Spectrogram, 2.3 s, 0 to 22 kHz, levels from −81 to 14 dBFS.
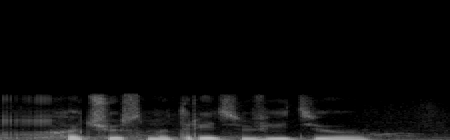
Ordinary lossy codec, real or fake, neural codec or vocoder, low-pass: none; real; none; 7.2 kHz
